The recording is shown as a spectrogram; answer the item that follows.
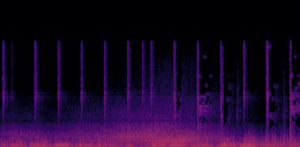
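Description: Background music with a steady beat, laid over the noise of street traffic; a passing car swells up, loudest about two seconds in, then fades.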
